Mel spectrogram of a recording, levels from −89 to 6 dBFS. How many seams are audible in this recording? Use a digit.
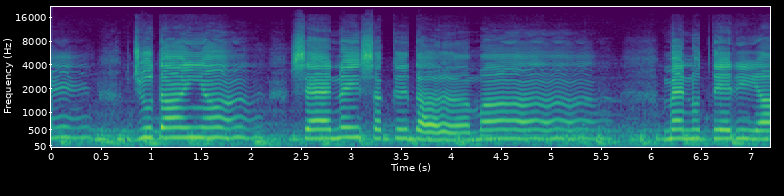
0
